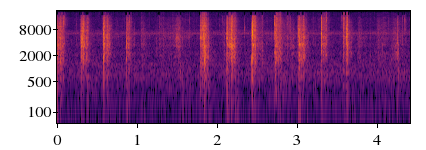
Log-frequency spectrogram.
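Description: Crisp riffling bursts of tarot cards being shuffled, a quick irregular series of about a dozen sharp flutters, close and clear with no talking.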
